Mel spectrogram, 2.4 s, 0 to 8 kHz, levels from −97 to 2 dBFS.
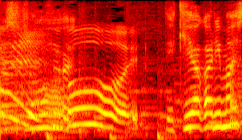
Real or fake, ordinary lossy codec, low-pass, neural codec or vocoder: real; none; none; none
